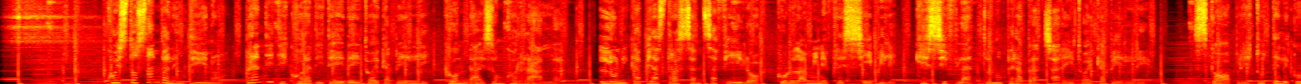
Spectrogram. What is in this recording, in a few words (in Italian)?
spot; dyson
